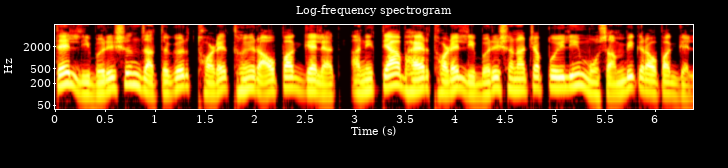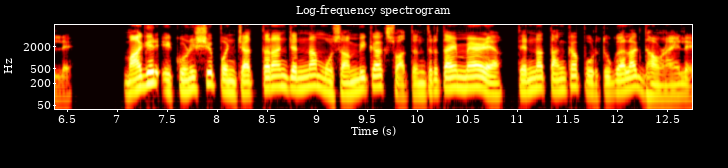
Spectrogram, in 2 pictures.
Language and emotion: Goan Konkani, neutral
